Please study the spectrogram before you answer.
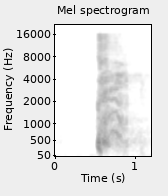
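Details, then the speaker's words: Single harsh cough after a brief intake of breath from an adult pastor who says he has been coughing for two weeks, attributing it to the current heat; cough. "Depuis 2 semaines, à cause de la chaleur, comme notre groupe a pris feu, la chaleur, non pas seulement le groupe, mais à cause de la chaleur actuelle, il y a la toux. Vous m'excusez pour ça?"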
